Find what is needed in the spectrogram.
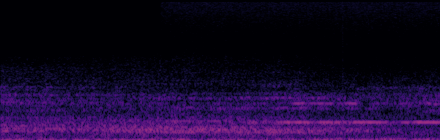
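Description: Quiet, hazy sustained wash of music opening a ballad, with faint held tones underneath; one held tone grows a little stronger near the end.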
